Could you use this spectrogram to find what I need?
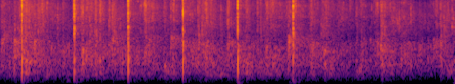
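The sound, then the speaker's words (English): A church audience applauding, a soft wash of clapping marked by a steady beat of sharper, evenly spaced claps. “Yeah, let's give the Lord a hand on that.”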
